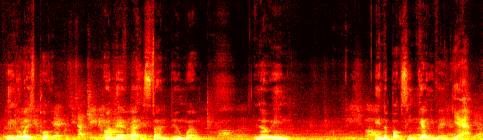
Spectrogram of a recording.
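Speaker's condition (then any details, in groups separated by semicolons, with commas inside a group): Motor neurone disease; affects muscles and nervous system; rapid progression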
